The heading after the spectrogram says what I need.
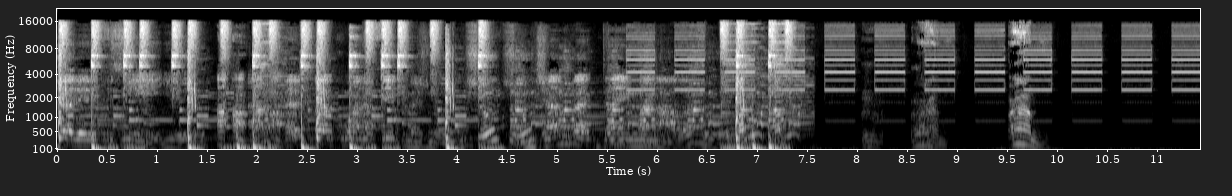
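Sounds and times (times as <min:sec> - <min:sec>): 
speech: 0:00.2 - 0:00.8, 0:01.6 - 0:07.1, 0:09.5 - 0:10.0
electronic alarm clock beeping: 0:05.7 - 0:11.4.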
